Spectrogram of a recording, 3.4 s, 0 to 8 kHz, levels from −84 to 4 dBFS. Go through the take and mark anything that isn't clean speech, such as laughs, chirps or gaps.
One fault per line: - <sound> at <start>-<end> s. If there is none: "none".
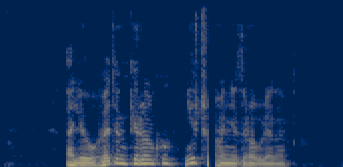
- dropout at 2.1-2.1 s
